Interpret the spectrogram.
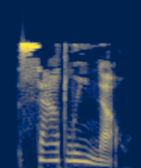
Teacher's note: In this short phrase, the syllables sad and no receive the stress, while the middle syllable is weaker.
